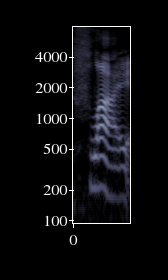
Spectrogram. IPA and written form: flai (fly)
